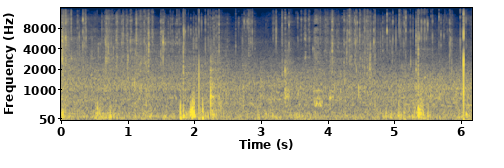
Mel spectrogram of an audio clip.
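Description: Passersby's footsteps tap on the pavement.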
